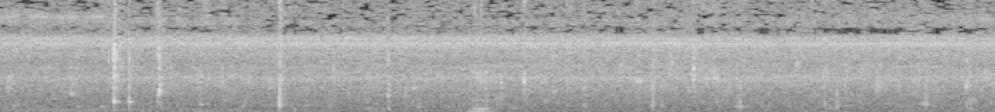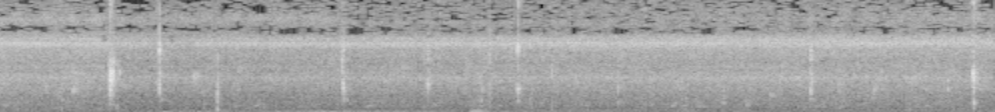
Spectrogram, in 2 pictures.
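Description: A person eating grilled fish by hand: chewing, lip smacking and small wet clicks. Two or three short murmurs of enjoyment come from the closed mouth.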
